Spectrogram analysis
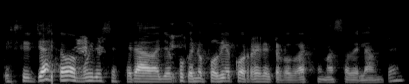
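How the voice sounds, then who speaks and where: A woman with a Rioplatense Spanish accent talks as a film director in an interview. Her pitch rises and falls a lot as she thinks aloud. She circles back and restarts her sentences. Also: expressive, fast talker, warm tone, dull audio. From Uruguay. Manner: reflective, with frequent fillers and restarts. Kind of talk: interview answers.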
